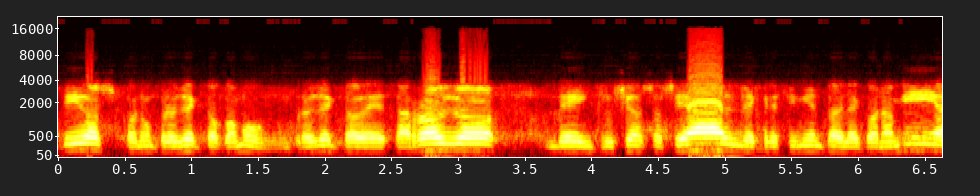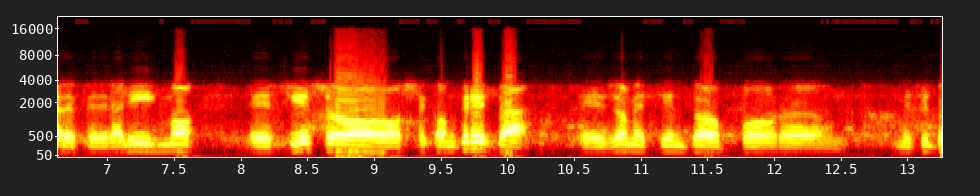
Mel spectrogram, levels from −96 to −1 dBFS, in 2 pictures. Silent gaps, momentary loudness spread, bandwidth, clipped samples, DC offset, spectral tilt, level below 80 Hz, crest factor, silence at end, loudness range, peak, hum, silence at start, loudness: none; 15 LU; 9.6 kHz; under 0.1%; under 0.1%; -5 dB/octave; -60 dBFS; 12 dB; 0.05 s; 4 LU; -2 dBFS; none; 0.05 s; -14 LUFS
